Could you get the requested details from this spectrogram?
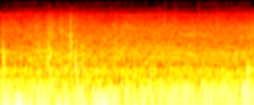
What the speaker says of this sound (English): the bees in the top right there.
